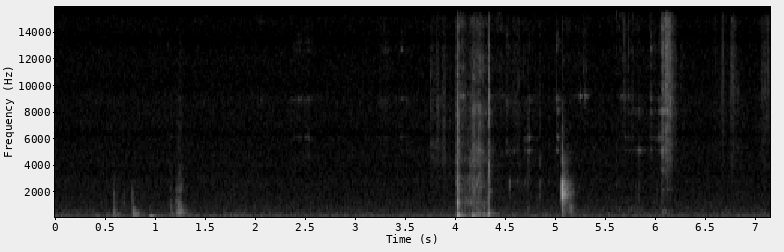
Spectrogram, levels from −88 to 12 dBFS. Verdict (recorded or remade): recorded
